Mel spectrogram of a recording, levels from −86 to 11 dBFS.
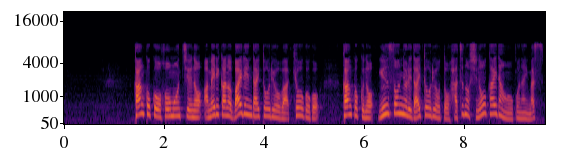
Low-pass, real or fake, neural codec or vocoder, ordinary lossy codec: none; real; none; none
